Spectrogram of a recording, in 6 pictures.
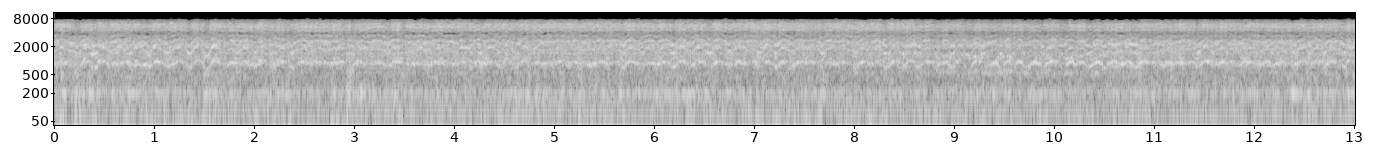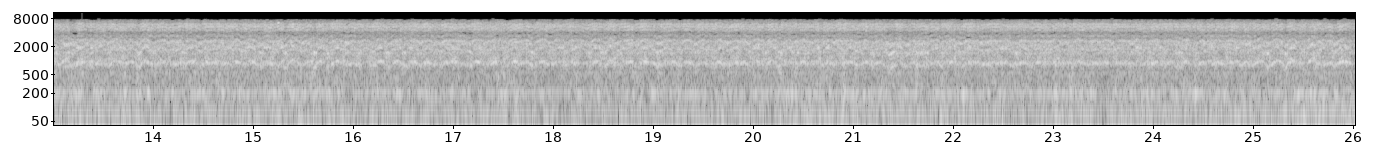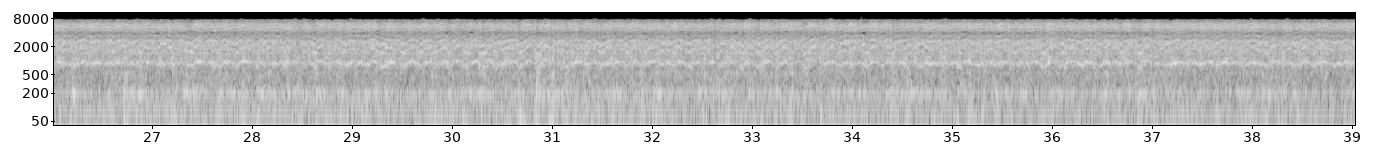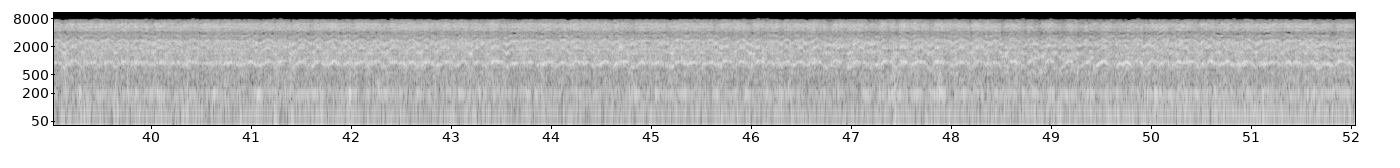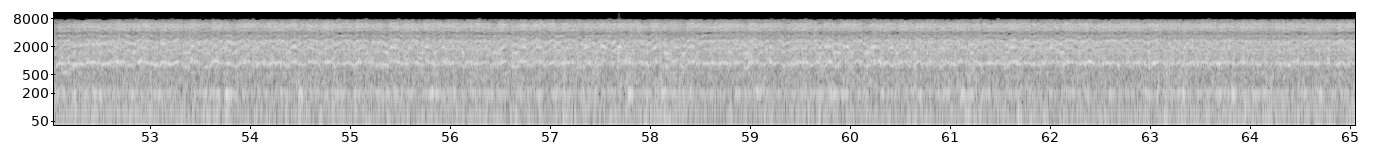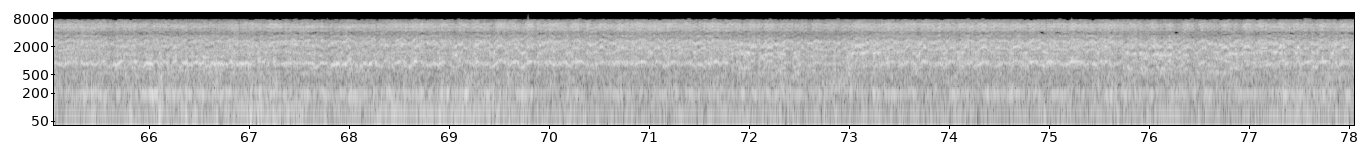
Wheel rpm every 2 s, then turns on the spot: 230, 230, 230, 230, 210, 210, 230, 230, 240, 240, 230, 230, 230, 230, 230, 230, 230, 230, 230, 230, 240, 230, 230, 230, 220, 220, 220, 240, 230, 240, 230, 230, 230, 210, 220, 230, 220, 230, 220.
none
